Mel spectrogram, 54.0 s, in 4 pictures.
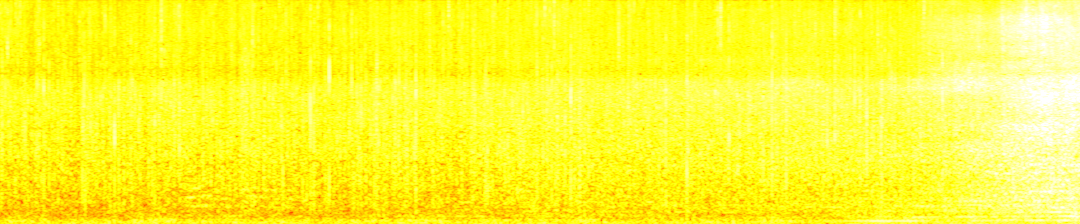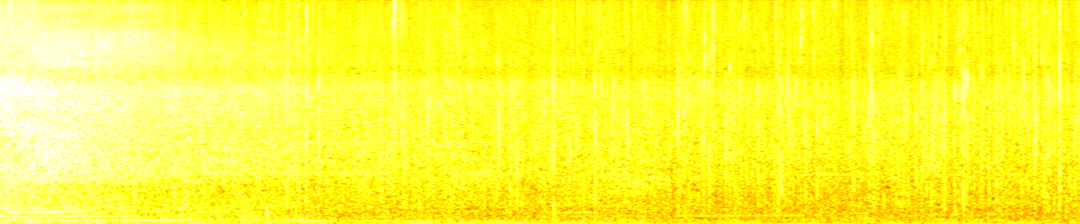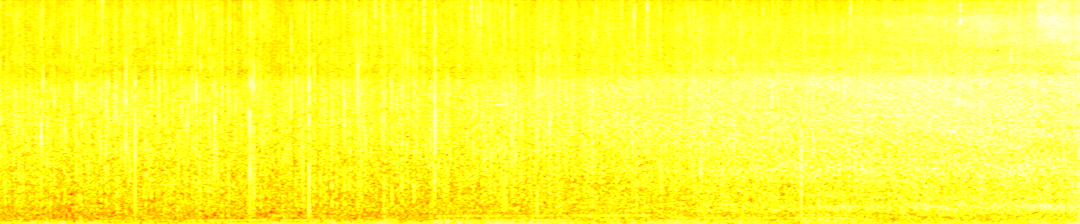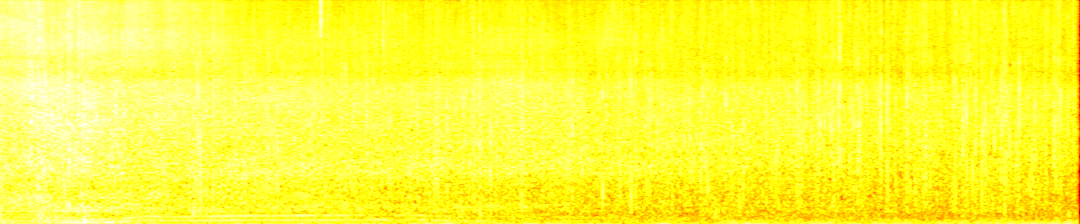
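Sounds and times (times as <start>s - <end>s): car passing on wet road: 0.0s - 54.0s
rain pattering on an umbrella: 0.0s - 54.0s.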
